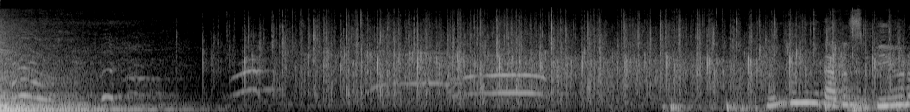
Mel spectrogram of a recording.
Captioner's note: audience cheers and applauds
